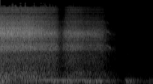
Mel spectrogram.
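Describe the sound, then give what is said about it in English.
A deep breath during a guided breathing exercise: one long, airy hiss that holds steady for over a second, then fades out, with a faint short breath following. “and exhale. Inhale.”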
